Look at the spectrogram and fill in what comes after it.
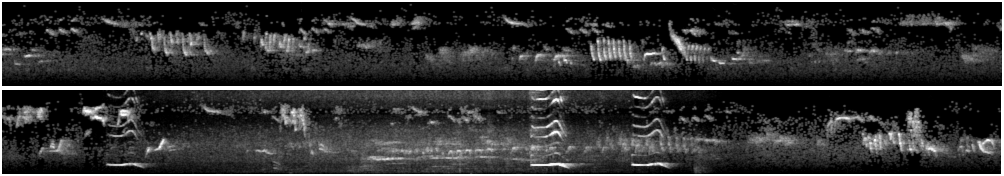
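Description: Birds calling: many small birds chirp high and thin throughout, and a louder bird gives three sharp calls that rise and then drop in pitch, spaced a few seconds apart in the second half.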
